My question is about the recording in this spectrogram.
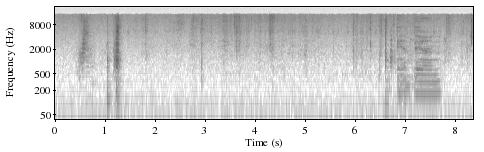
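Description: Quiet handling of fabric and a hot glue gun: soft rustling of cloth with a few sharp knocks, the loudest just after a second in. Near the end a person gives a short hummed "mm".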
